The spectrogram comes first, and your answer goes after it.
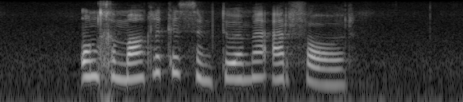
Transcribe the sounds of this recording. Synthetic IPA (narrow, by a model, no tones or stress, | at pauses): ʔɔnχəmɐkləkəsəmptuəməʔærfɑːr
